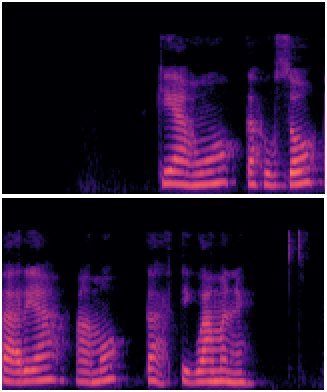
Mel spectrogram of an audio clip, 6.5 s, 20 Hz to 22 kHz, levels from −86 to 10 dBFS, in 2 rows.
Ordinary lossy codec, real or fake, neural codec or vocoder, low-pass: MP3, 48 kbps; fake; codec, 24 kHz, 0.9 kbps, WavTokenizer, small release; 10.8 kHz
